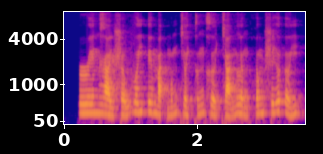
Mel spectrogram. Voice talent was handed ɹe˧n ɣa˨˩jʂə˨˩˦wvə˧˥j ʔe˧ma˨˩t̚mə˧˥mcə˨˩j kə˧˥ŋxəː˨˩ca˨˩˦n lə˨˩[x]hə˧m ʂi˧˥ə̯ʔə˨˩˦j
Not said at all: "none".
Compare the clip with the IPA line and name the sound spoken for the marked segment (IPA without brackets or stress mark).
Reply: ŋ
